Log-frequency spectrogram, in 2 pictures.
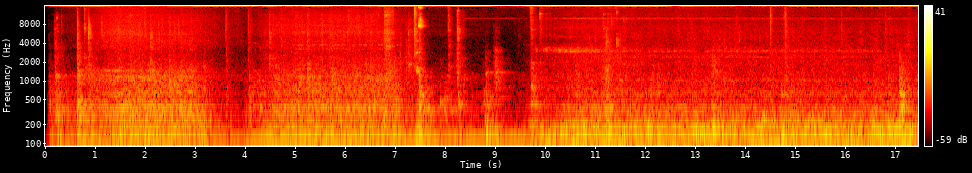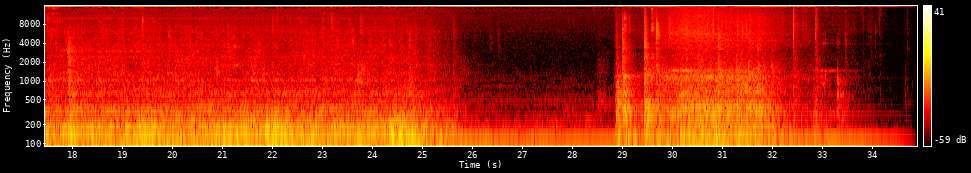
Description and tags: Elevator going up with opening and closing door recorded with zoom f8 and sennheiser mke600
Open, Door, Home, Up, going, Closed, Elevator, Office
